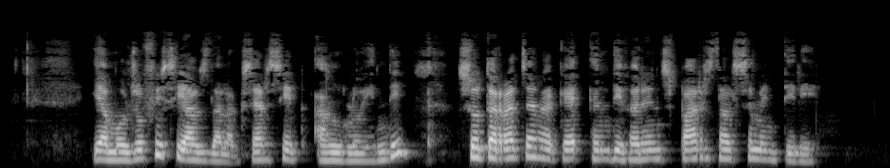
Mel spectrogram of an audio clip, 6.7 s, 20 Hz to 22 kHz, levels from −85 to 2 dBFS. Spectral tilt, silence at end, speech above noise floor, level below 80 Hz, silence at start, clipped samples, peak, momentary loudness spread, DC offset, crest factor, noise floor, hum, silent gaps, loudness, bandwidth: -4.5 dB/octave; 0.6 s; 24 dB; -74 dBFS; 0.7 s; under 0.1%; -2 dBFS; 12 LU; under 0.1%; 20 dB; -46 dBFS; none; none; -22 LUFS; 11 kHz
